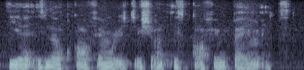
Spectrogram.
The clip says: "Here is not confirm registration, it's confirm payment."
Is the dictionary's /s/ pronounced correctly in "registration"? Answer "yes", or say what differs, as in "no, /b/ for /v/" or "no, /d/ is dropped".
no, /s/ is dropped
